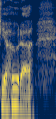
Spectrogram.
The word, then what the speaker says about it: Yehuda: Um, if you're curious about some of my processes, uh, for instance, when I pronounce Yehuda, it's it is pronounced Yah, yay, huh, and da.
